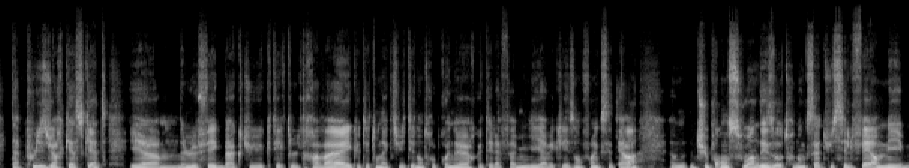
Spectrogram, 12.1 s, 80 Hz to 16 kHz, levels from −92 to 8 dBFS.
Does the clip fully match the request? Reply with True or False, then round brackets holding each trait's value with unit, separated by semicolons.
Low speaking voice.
True (115 Hz)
